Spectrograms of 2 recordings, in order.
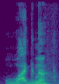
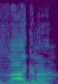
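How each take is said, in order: First: It is said with an English pronunciation. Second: It is said with a German pronunciation.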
